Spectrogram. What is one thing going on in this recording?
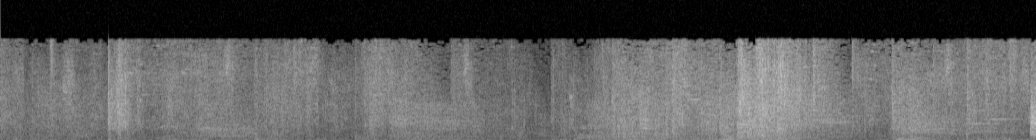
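Magic blasts and impacts crackle and boom in a fierce battle.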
